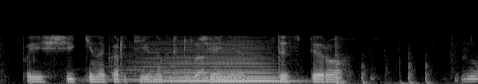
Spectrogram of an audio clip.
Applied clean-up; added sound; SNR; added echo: none; Bowed string instrument; 0 dB; none.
